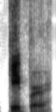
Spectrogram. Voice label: "gaper", American

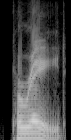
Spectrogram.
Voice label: "parade", American

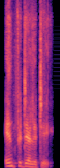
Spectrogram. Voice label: "infidelity", Indian

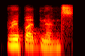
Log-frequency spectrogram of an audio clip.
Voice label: "repugnance", Indian

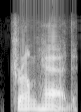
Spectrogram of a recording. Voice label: "drumhead", American

